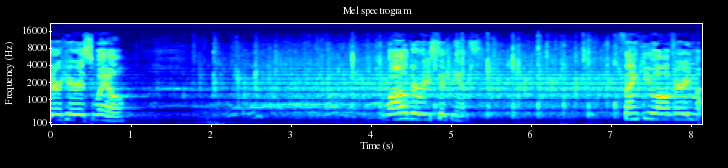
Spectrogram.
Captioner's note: applause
